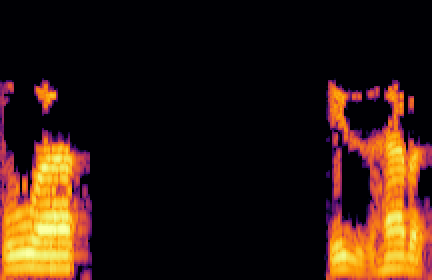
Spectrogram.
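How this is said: There is a stop after the first word. "وقفاً"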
